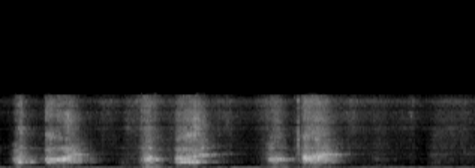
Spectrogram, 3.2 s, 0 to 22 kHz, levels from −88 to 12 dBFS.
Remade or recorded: remade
